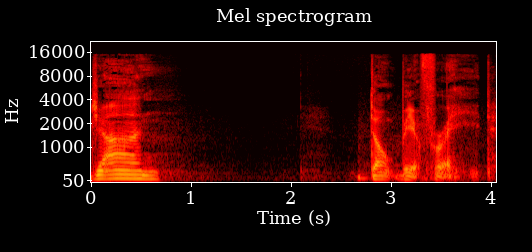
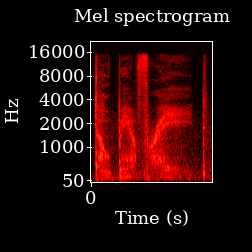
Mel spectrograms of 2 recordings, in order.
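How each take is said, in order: First: Very soft, low and hushed; quietly calm a frightened friend; gentle reassurance. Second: Barely audible, tender whisper; whispered reassurance. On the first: Jesus reassures terrified John in vision. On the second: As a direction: whisper it to soothe a frightened friend. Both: Retold or imitated.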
